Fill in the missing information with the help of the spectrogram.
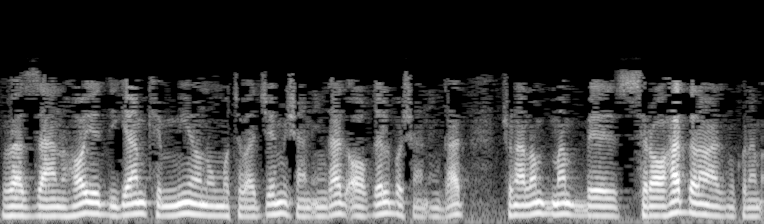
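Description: A man's voice: medium pitch, gravelly, breathy edge, highs cut off. A man giving religious advice on a talk show, speaking fervently and scolding, sometimes acting out other people.

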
